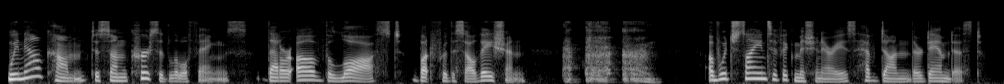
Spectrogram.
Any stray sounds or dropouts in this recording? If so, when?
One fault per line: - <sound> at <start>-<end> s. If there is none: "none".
- throat clearing at 5.6-6.6 s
